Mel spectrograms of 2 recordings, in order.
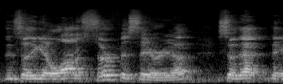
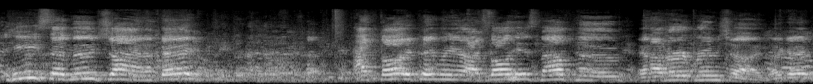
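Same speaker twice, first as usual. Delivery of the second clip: high, loud self-defence to a rowdy room; loud protest; 7 semitones higher, 6 dB louder than usual. Real, not acted. Teacher defending what he heard to a giggling class, loudly protesting. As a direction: insist at raised pitch and volume that you heard right.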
